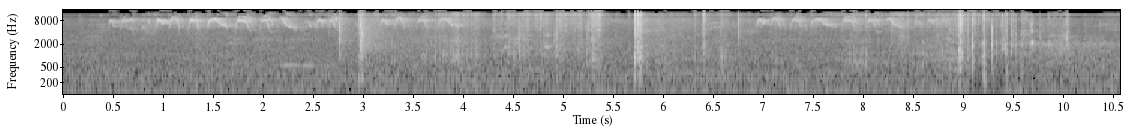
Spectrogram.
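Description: Skateboard wheels rolling on concrete, with a few sharp clacks of the board about three seconds in, just before six seconds, and a quick cluster near the end.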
